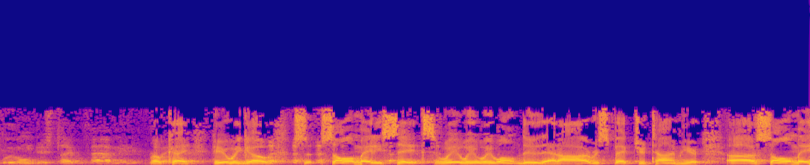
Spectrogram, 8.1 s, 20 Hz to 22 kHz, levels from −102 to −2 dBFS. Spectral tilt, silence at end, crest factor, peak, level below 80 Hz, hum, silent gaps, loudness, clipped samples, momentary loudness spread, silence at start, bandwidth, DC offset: -1.5 dB/octave; 0 s; 14 dB; -2 dBFS; -64 dBFS; none; none; -16 LUFS; under 0.1%; 10 LU; 0 s; 8 kHz; under 0.1%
